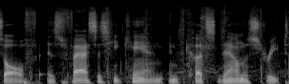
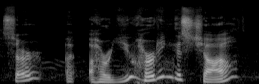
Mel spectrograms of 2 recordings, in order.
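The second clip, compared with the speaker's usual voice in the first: elven woman; 11 semitones higher than usual. Acted. Elven woman questions the wizard about the child, high voice. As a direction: voice a concerned female bystander. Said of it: "an elven woman that's standing in front of him says".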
